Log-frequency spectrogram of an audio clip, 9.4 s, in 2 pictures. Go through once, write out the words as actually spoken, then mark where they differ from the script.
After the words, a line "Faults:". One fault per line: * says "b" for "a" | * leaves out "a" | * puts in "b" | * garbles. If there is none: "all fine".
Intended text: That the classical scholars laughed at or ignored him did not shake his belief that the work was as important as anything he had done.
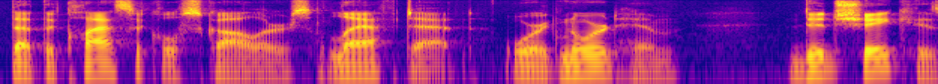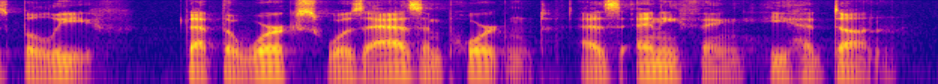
That the classical scholars laughed at or ignored him did shake his belief that the works was as important as anything he had done.
Faults:
* leaves out "not"
* says "works" for "work"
